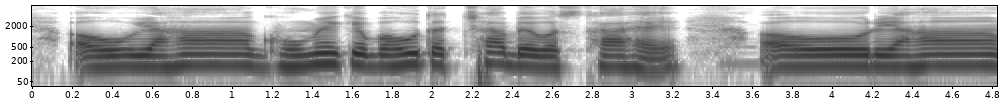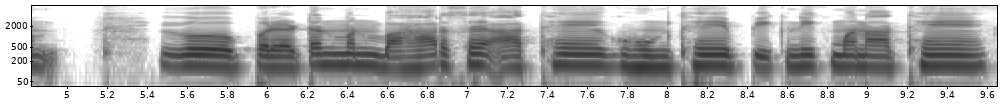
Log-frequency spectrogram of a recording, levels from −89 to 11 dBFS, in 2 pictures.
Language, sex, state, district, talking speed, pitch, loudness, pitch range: Chhattisgarhi, male, Chhattisgarh, Sarguja, 120 wpm, 150 Hz, -17 LUFS, 140-155 Hz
